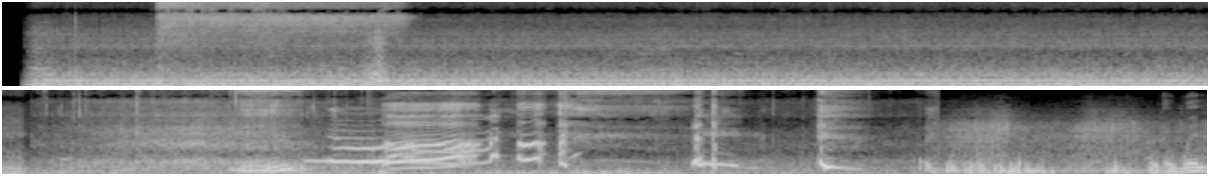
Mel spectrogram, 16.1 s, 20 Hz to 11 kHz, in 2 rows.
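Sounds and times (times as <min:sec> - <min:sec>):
vehicle engine rumble: 0:00.1 - 0:16.0
brief hiss: 0:01.0 - 0:02.8.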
